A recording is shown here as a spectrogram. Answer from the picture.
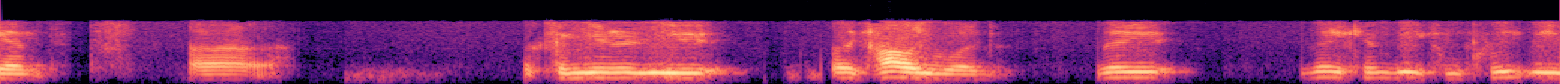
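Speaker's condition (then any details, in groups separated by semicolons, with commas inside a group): Cerebral palsy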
